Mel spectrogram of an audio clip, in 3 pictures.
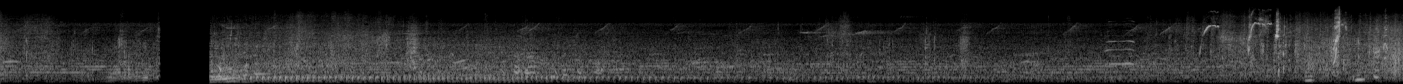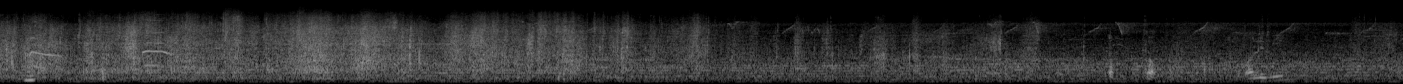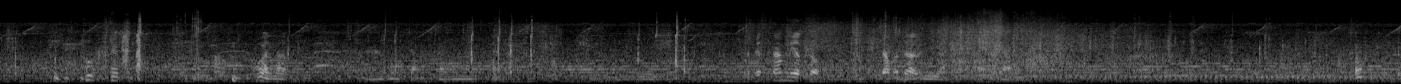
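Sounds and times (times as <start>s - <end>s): dry leaves rustling: 0.0s - 1.4s, 2.1s - 6.8s, 8.1s - 24.8s, 27.5s - 42.0s.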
